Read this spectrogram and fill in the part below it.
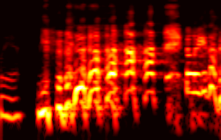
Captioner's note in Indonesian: ketawa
